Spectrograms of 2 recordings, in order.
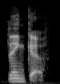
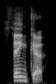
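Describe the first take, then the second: First: The words are linked, ending in a v sound. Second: The words are linked, with the v sound dropped. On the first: "she linked the two sounds" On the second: "sometimes people don't pronounce even that sound either"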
